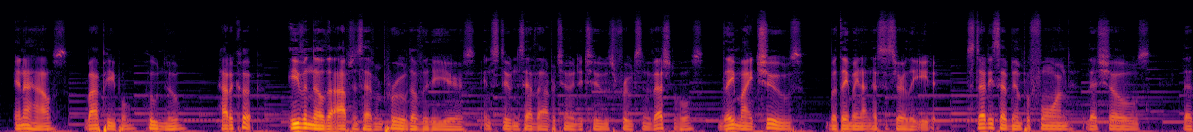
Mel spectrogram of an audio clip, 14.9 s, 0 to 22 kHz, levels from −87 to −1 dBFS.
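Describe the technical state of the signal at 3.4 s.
At 3.4 s the signal is intact, with no audible technical fault at that moment.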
